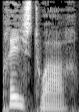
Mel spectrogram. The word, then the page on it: préhistoire: francais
